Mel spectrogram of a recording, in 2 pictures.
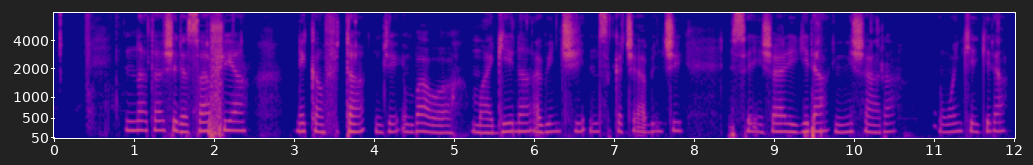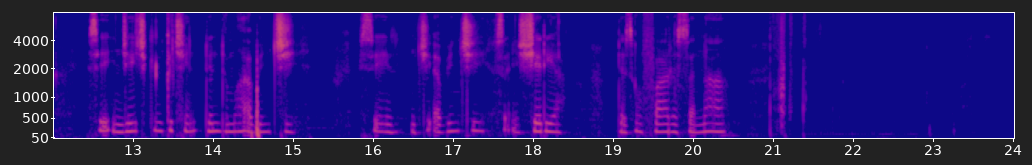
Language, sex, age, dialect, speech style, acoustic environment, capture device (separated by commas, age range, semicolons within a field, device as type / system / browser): Hausa, female, 25-34, Nigeria - Nigerian Standard, relaxed, silence, mobile / macOS / Safari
